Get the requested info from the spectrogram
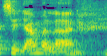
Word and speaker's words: Shyamalan: Night Shyamalan. – That's how you say his name. – Shyamalan. – And Shyamalan. – Shyamalan.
